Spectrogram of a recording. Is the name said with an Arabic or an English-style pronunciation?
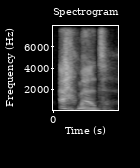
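Arabic. The name is said with an Arabic pronunciation. "as the Arabs call it"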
